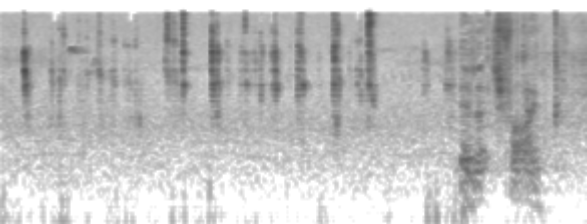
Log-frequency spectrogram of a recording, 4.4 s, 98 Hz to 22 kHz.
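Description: Faint, irregular light clicks and taps from hands handling the oil-damper cap on top of the Morris Minor 1000's SU carburettor.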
